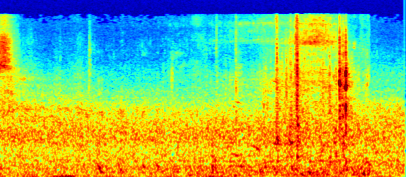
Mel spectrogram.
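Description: Faint, steady distant traffic noise, with a few soft taps about three seconds in.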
